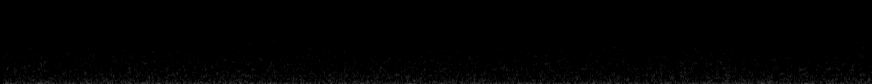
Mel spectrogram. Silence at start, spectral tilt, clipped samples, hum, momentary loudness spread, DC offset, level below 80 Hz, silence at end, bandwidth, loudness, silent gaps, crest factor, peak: 0 s; -2.5 dB/octave; under 0.1%; none; 0 LU; under 0.1%; -68 dBFS; 0 s; 16.5 kHz; -59 LUFS; none; 14 dB; -46 dBFS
